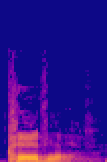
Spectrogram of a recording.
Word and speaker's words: qawvah: And that word for wait, I believe it's spelled Q-A-W-V-A-H. Kava is the word for it.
